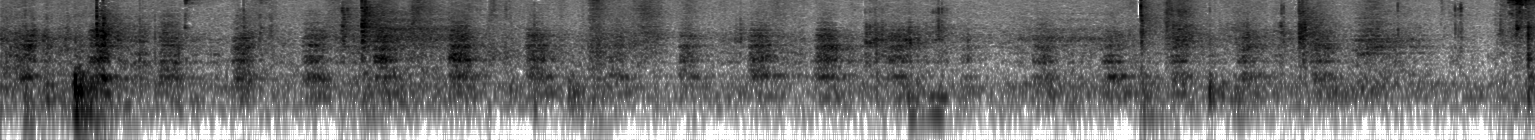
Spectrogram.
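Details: A Soft-coated Wheaten Terrier wearing a Halloween costume pants indoors: quick, breathy, noisy bursts repeat about twice a second, with a few soft clicks and a sharper sound at the very end.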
